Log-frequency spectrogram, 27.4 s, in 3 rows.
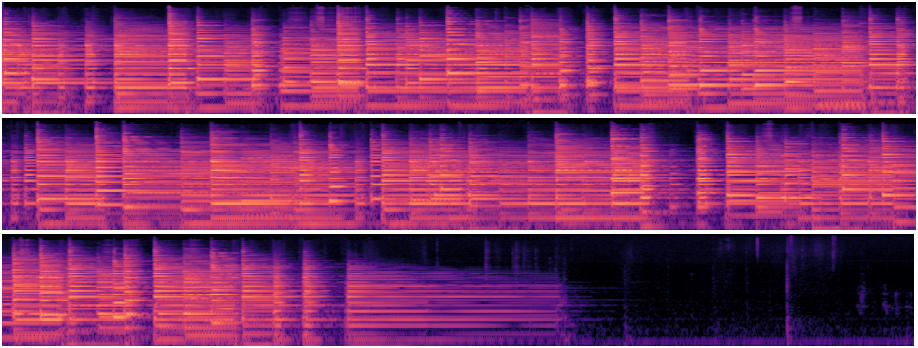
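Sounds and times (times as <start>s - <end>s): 
fast waltz music: 0.0s - 21.6s.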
